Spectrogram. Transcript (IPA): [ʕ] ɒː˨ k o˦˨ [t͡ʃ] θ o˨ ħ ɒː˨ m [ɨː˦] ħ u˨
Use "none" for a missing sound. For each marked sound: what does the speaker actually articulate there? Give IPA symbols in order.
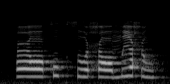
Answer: ʕ, k, eː˦

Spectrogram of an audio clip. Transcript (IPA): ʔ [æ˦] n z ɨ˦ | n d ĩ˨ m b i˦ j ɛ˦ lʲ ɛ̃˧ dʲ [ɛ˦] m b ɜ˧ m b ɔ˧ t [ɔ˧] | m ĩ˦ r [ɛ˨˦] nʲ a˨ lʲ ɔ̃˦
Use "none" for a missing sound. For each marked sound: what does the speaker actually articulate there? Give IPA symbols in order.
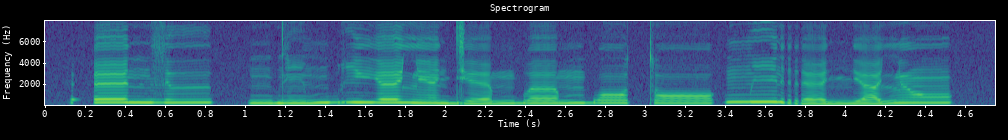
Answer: ɛ˦, ɛ˨, ɔ˧, ɛ˨

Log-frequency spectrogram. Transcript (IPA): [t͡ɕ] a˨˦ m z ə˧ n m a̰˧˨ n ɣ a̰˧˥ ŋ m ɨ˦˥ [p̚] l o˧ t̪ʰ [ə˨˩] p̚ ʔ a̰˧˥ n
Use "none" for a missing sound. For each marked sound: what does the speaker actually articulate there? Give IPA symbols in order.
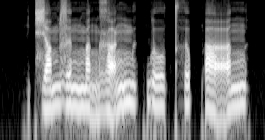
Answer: t͡ɕ, k̚, ə˦˥

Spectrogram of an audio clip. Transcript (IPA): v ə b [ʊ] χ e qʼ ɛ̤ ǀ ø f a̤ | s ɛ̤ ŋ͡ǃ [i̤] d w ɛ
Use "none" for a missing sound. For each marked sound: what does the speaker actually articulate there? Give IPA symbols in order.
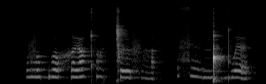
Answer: ʊ, i̤

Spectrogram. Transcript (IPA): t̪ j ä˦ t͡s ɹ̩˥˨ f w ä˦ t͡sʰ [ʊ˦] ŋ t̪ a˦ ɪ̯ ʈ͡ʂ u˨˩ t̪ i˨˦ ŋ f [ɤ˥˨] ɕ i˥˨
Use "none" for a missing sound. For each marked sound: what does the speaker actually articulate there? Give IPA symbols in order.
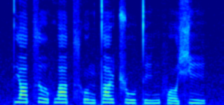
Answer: ʊ˨˩, ɤ˨˩

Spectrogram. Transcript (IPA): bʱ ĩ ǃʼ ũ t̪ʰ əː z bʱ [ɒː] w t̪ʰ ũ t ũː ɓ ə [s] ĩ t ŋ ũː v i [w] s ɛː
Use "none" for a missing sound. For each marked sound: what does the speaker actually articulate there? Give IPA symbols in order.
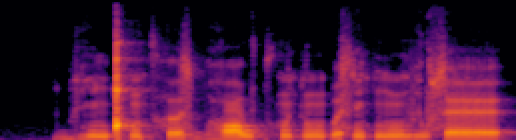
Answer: ɒː, s, w

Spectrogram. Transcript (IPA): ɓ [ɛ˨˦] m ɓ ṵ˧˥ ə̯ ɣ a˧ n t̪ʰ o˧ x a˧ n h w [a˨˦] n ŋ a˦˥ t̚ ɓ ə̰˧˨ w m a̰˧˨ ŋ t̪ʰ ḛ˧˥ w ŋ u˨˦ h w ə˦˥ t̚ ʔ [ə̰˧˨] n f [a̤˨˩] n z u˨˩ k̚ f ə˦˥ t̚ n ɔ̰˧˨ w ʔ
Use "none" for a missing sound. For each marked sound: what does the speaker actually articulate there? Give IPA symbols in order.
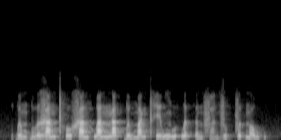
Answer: ə˨˦, a˧, ə̰˧˨, a̤˨˩

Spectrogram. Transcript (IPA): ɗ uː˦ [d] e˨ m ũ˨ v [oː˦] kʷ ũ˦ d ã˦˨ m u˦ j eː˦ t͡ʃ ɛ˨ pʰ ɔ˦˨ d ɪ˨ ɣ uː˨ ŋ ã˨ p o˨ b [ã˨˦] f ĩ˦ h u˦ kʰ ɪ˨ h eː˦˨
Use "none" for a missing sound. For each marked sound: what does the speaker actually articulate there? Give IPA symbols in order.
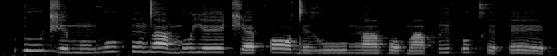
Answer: d͡ʒ, uː˦, ã˨

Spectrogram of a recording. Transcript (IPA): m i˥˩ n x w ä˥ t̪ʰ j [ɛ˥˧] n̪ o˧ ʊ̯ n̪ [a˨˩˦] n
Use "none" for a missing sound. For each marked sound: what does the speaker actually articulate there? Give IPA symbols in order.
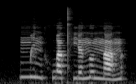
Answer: ɛ˧˥, a˨˩˦

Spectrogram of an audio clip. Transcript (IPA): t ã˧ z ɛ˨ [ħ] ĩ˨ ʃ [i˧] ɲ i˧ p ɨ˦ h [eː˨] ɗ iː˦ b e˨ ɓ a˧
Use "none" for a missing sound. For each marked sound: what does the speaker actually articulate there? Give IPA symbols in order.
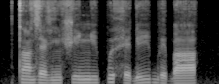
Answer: ɣ, i˧, e˨

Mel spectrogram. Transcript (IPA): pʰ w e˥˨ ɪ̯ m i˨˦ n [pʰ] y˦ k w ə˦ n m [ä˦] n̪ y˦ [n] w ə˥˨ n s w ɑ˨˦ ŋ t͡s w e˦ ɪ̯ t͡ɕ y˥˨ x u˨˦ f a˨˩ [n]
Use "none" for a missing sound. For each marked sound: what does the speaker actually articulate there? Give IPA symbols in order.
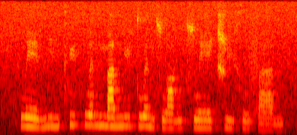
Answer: pʰ, ä˦, t̪, n

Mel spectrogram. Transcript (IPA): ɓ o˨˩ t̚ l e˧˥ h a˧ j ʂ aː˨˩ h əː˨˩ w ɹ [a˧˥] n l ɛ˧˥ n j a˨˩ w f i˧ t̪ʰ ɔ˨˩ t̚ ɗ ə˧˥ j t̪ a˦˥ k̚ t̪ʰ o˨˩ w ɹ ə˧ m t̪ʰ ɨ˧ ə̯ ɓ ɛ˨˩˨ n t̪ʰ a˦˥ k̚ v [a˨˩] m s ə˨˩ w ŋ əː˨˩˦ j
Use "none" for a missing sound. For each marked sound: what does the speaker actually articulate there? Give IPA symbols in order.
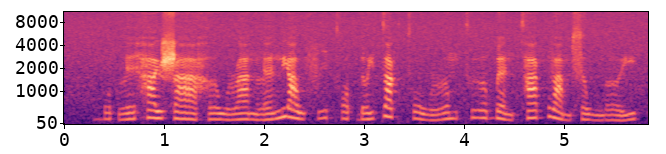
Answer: a˨˩, a˨˩˨

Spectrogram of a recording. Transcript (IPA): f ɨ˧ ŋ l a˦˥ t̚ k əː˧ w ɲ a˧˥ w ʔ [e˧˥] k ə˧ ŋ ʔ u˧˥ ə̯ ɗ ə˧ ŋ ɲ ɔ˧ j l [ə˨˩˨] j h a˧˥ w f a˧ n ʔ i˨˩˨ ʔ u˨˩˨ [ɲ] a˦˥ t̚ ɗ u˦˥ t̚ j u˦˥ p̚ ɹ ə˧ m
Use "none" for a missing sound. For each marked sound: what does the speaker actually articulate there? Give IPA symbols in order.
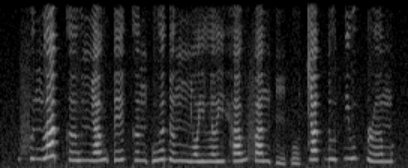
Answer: e˧˥, ə˧, c

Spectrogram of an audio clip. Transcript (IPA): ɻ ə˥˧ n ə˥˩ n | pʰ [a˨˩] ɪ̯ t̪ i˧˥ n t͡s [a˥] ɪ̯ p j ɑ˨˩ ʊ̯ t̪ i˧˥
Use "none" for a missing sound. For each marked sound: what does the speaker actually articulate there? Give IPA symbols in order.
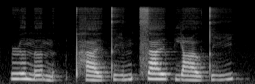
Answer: a˨˩, a˥

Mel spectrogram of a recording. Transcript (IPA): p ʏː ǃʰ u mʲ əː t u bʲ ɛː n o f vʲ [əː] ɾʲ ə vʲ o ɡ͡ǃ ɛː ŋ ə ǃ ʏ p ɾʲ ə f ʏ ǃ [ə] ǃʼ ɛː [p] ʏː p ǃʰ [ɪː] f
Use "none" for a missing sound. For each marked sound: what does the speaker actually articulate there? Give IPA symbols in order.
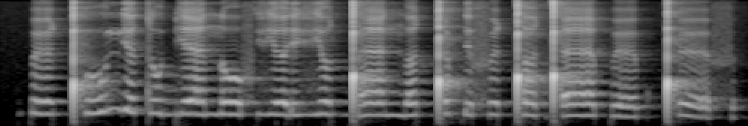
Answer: əː, ə, p, ʏː

